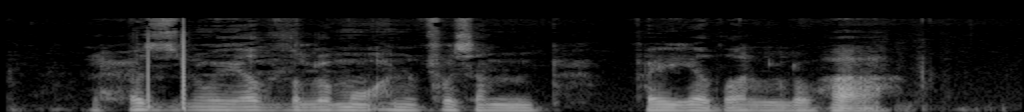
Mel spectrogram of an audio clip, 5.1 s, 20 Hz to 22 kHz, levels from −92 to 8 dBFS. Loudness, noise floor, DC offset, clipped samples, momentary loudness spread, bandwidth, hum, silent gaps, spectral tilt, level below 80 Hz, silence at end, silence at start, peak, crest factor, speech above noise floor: -34 LUFS; -62 dBFS; under 0.1%; under 0.1%; 9 LU; 11.5 kHz; none; none; -5.5 dB/octave; -50 dBFS; 0.3 s; 0.45 s; -2 dBFS; 32 dB; 29 dB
